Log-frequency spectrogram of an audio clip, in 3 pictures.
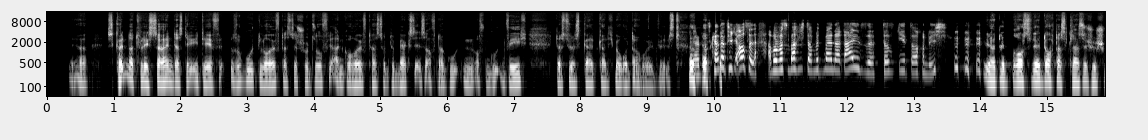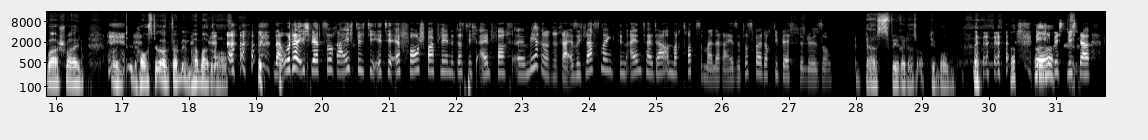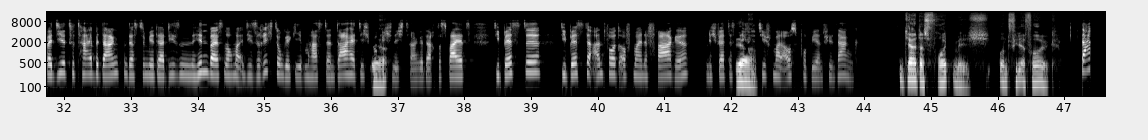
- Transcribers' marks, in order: surprised: "Ja, das kann natürlich auch … geht doch nicht"; chuckle; other background noise; chuckle; laugh; "Sparschwein" said as "Schwarschwein"; tapping; chuckle; chuckle
- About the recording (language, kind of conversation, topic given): German, advice, Wie kann ich meine Ausgaben reduzieren, wenn mir dafür die Motivation fehlt?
